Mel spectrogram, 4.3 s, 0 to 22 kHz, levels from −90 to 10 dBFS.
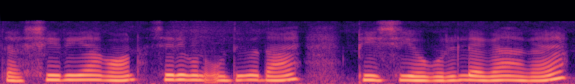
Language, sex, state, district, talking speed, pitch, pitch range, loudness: Chakma, female, Tripura, Unakoti, 140 wpm, 205 Hz, 195-215 Hz, -13 LUFS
